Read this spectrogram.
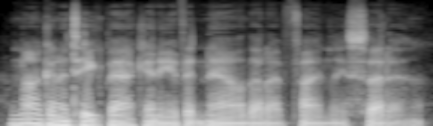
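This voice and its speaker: Casting: man to act lovestruck villain for romantic audio roleplay; deep register, tender under the pride, confessional, easily flustered. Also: fast, a little mellow. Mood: earnest, defiant.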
